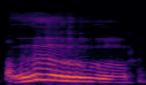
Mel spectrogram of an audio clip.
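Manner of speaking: drawn-out eerie ghostly call; a spooky "ooh", swooping up and down; creepy voice. Acted. Imagining a voice heard while falling asleep, creepy. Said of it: "some creepy voice like".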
